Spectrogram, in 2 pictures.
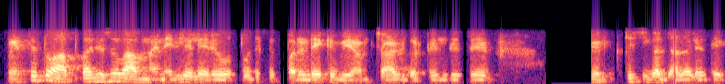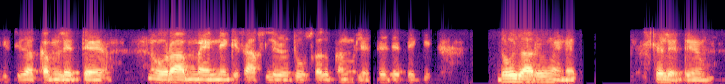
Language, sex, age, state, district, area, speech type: Hindi, male, 18-30, Rajasthan, Jaipur, urban, conversation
